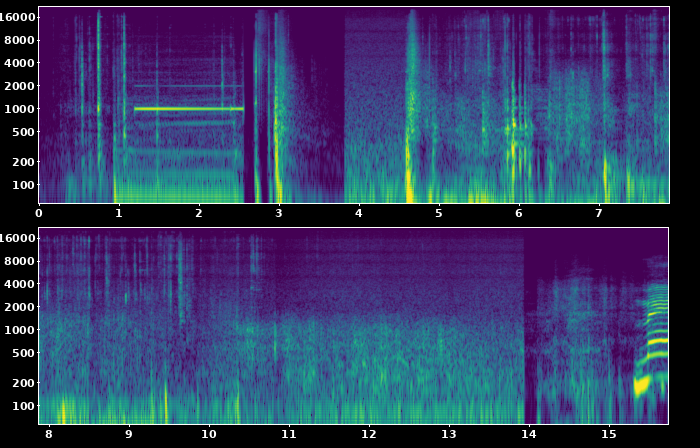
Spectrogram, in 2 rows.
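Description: A crash and shattering glass as the windshield of an LS-swapped Chrysler 300 breaks during a failed first engine start, preceded by mechanical clatter and followed by sustained noisy debris and rumble, with voices reacting at the end.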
